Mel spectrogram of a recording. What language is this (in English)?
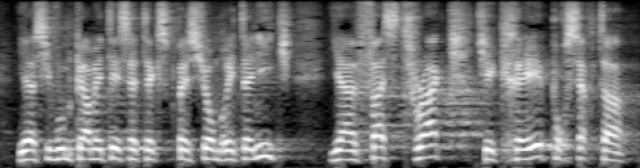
French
